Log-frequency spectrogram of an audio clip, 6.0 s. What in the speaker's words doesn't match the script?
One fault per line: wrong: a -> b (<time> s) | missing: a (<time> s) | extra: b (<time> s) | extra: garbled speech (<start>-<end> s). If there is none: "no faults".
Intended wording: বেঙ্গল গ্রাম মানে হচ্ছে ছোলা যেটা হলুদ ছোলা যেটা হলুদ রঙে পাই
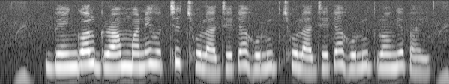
no faults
